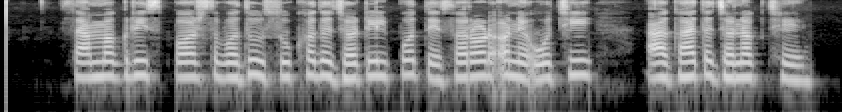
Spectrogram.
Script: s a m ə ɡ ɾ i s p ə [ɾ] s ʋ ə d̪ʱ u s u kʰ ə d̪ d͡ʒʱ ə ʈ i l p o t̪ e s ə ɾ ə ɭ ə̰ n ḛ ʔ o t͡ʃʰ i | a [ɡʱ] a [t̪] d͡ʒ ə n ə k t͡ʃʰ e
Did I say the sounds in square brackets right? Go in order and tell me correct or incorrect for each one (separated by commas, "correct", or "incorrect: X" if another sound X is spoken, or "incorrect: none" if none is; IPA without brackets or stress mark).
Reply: correct, correct, correct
